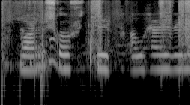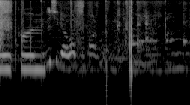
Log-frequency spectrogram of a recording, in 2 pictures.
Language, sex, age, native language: Icelandic, male, 12, Icelandic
